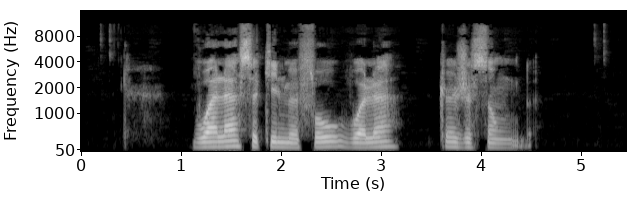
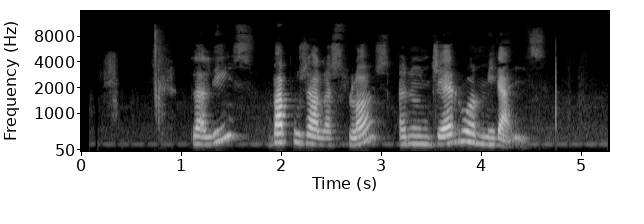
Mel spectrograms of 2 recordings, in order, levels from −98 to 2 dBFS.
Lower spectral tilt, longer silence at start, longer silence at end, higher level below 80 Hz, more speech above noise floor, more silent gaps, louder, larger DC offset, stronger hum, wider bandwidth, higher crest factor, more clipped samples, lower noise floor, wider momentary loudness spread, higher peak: second, -2.5 dB/octave vs -5.5 dB/octave; second, 0.4 s vs 0.75 s; about the same, 0.95 s vs 0.85 s; first, -72 dBFS vs -90 dBFS; first, 62 dB vs 34 dB; neither; first, -22 LUFS vs -28 LUFS; neither; neither; about the same, 11.5 kHz vs 11 kHz; about the same, 24 dB vs 26 dB; neither; first, -85 dBFS vs -62 dBFS; first, 16 LU vs 12 LU; about the same, -2 dBFS vs -4 dBFS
